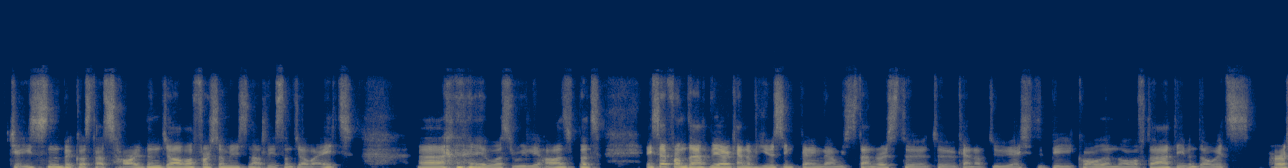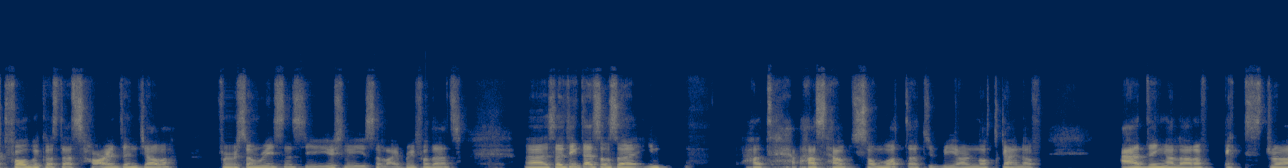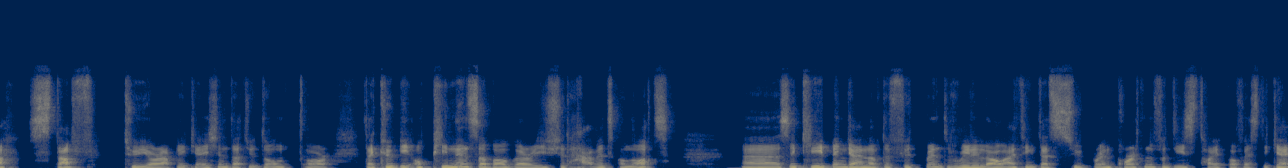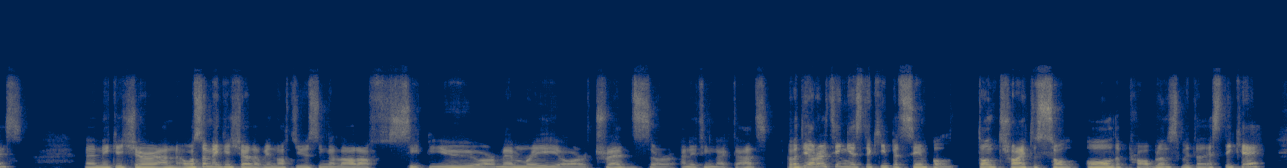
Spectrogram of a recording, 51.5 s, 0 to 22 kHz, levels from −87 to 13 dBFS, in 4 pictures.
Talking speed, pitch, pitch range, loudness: 190 wpm, 135 Hz, 125-150 Hz, -27 LUFS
